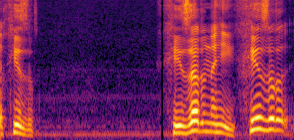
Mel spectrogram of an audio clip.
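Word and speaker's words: خضر: उस जगह पर आते हैं तो उनको हजरत खजिर अल सलाम मिलते हैं। देखिए जो हम खिजर बोलते हैं यह प्रोनाउंसिएशन जो है सही नहीं है बल्कि जो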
